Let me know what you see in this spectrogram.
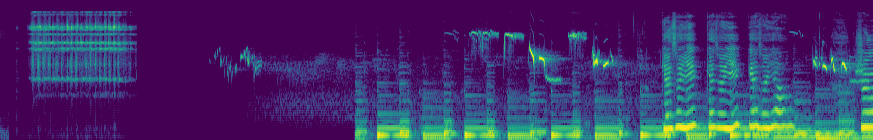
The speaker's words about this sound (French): Rouge gorge, gazouillis, gazouillis, gazouilla. Tu chantes pour moi, gazouillis, gazouillis, gazouilla. Joli rouge gorge, gazouillis, gazouillis, gazouilla. Je te reconnais là. Joli rouge gorge dans mon jardin.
